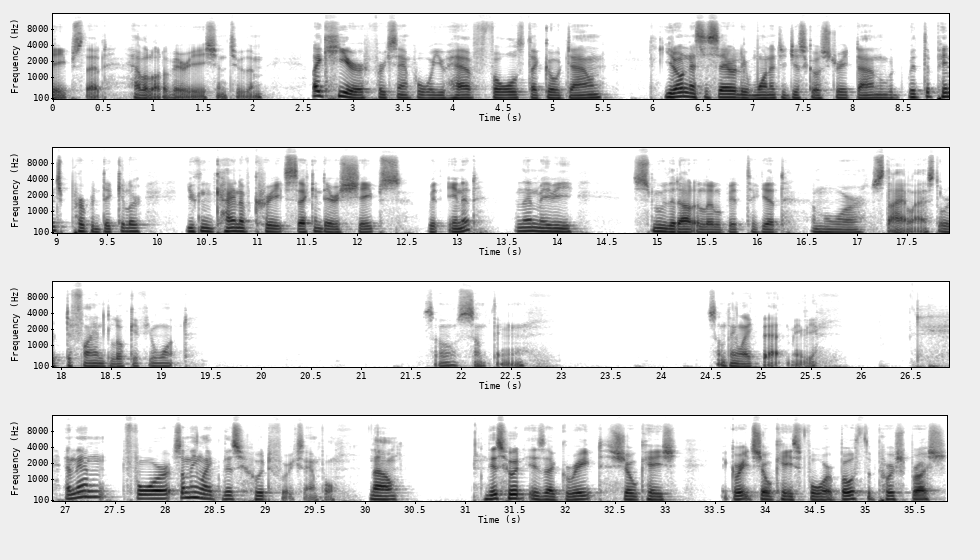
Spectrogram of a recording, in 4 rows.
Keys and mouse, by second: 0.4-1.5 drag, 1.5 middle click, 2.2 click, 2.7 middle click, 3.1 ctrl+z, 3.4-7.6 middle drag, 7.6-11.7 drag, 11.7-13.0 middle drag, 13.0-14.4 shift+drag, 14.4 middle click, 14.8 click, 15.3-18.9 middle drag, 18.9-21.9 drag, 21.9 middle click, 22.3-25.5 drag, 25.5-35.8 ctrl+middle drag.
